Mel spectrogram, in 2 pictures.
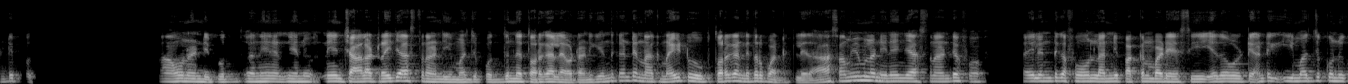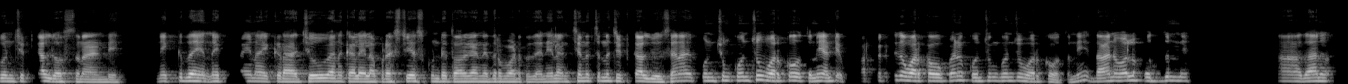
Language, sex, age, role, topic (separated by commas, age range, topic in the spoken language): Telugu, male, 20-24, guest, ఇంట్లో ఏకాగ్రత పెంచుకోవడానికి మీరు ఏ పద్ధతులు ఉపయోగిస్తారు?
